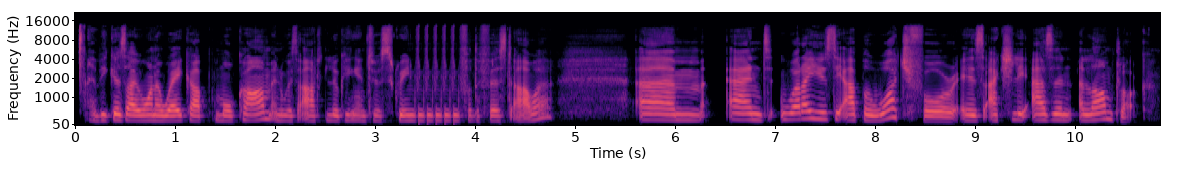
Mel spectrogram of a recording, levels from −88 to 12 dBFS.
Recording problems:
thin; somewhat; fading below 350 Hz
audio stuttering; at 3.5 s

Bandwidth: 13.5 kHz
